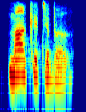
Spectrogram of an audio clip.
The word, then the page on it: marketable: Indian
